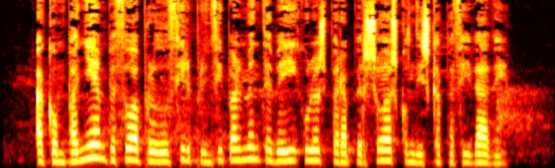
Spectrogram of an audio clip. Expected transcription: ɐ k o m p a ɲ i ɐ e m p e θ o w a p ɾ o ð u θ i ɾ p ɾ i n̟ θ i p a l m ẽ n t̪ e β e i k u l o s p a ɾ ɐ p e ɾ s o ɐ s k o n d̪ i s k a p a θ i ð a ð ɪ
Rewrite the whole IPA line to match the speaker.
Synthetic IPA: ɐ k o m p a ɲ i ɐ e m p e θ o w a p ɾ o ð u θ i ɾ p ɾ i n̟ θ i p a l m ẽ n t̪ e β e i k u l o s p a ɾ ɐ p e ɾ s o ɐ s k o n d̪ i s k a p a θ i ð a ð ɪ

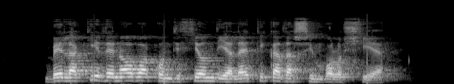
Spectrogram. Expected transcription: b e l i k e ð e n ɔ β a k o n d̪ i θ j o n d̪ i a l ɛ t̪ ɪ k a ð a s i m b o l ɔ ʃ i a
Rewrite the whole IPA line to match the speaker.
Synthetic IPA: b e l a k i ð e n ɔ β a k o n d̪ i θ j o n d̪ i a l ɛ t̪ i k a ð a s i m b o l o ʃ i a

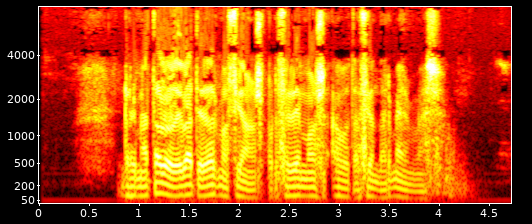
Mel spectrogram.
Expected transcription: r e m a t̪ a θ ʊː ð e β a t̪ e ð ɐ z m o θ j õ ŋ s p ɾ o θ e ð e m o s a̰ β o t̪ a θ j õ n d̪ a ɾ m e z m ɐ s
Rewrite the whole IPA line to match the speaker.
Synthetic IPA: r e m a t̪ a ð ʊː ð e β a t̪ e ð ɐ z m o θ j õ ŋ s p ɾ o θ e ð e m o s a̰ β o t̪ a θ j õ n d̪ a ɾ m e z m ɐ s

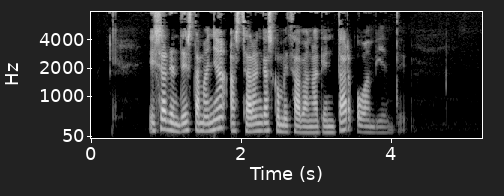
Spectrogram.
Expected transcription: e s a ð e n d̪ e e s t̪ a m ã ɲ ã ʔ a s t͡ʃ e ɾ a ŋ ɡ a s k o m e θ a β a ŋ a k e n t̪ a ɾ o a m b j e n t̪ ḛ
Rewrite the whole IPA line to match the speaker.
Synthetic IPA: e ʃ a ð e n d̪ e e s t̪ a m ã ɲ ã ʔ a s t͡ʃ a ɾ a ŋ ɡ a s k o m e θ a β a ŋ a k e n t̪ a ɾ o a m b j e n t̪ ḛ

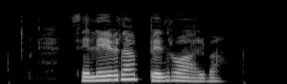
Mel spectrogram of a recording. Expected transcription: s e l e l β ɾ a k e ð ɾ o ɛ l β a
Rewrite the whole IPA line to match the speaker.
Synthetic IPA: θ e l e β ɾ a p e ð ɾ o a l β a

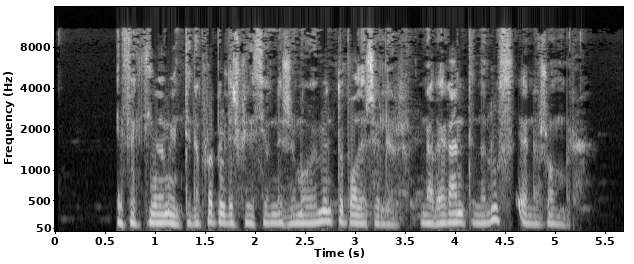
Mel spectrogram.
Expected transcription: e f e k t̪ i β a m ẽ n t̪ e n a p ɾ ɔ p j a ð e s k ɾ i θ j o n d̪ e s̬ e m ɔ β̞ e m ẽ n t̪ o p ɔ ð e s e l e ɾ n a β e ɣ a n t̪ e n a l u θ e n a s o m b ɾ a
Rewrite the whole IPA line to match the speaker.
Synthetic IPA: e f e k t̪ i β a m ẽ n t̪ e n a p ɾ ɔ p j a ð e s k ɾ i θ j o n d̪ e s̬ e m o β̞ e m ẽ n t̪ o p ɔ ð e s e l e ɾ n a β e ɣ a n t̪ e n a l u θ e n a s o m b ɾ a

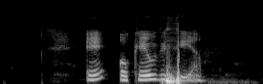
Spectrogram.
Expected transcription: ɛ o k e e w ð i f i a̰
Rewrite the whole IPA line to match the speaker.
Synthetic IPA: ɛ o k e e w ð i θ i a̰

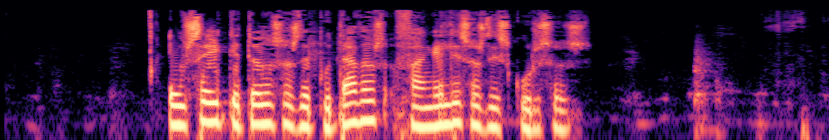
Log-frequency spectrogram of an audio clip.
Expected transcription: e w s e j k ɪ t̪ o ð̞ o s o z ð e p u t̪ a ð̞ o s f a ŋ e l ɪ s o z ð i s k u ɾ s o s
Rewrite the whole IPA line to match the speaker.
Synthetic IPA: e w s e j k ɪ t̪ o ð̞ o s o z ð e p u t̪ a ð̞ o s f a ŋ e l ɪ s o z ð i s k u ɾ s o s

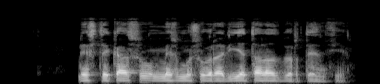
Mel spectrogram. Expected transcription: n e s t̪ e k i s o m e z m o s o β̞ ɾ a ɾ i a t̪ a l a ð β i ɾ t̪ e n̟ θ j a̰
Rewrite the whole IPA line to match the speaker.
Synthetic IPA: n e s t̪ e k a s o m e z m o s o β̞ ɾ a ɾ i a t̪ a l a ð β e ɾ t̪ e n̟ θ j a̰

